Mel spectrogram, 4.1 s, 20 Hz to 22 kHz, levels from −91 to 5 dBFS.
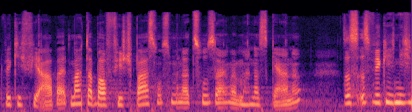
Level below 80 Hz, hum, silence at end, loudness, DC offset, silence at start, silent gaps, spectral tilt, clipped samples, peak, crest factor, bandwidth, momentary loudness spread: -48 dBFS; none; 0 s; -18 LUFS; under 0.1%; 0.05 s; none; -2.5 dB/octave; under 0.1%; -2 dBFS; 18 dB; 16 kHz; 6 LU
